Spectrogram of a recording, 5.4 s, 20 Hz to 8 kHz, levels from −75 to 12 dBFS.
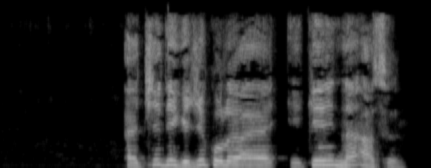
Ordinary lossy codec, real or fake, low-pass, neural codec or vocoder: AAC, 32 kbps; real; 7.2 kHz; none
